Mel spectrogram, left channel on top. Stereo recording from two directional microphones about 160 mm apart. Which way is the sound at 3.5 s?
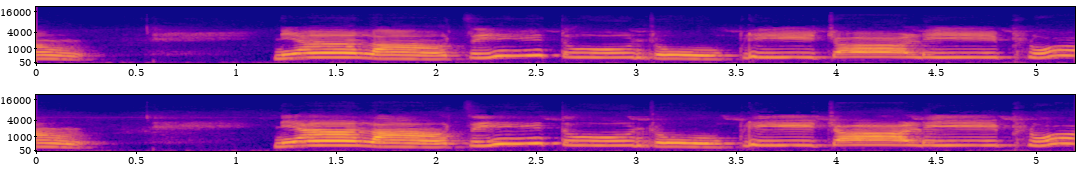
40° left (ahead or behind).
